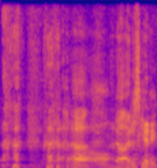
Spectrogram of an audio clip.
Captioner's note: audience laughs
